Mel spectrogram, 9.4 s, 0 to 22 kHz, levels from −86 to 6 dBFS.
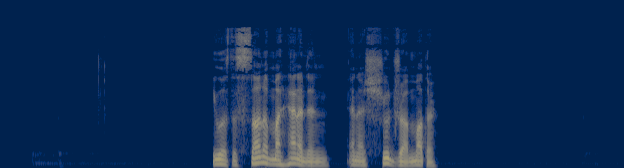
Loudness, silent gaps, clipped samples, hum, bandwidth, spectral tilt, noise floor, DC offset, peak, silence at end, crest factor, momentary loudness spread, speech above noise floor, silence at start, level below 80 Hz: -30 LUFS; none; under 0.1%; none; 11.5 kHz; -5.5 dB/octave; -87 dBFS; under 0.1%; -12 dBFS; 2.85 s; 22 dB; 10 LU; 57 dB; 3.2 s; -50 dBFS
